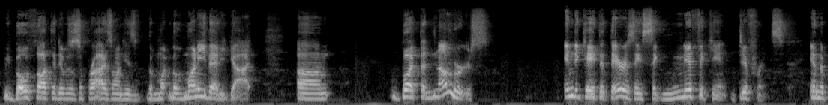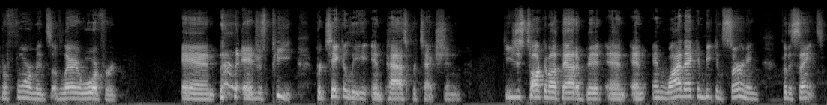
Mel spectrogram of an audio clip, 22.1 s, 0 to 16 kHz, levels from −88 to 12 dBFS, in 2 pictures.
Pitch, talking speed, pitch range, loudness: 165 Hz, 165 wpm, 155-190 Hz, -21 LUFS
